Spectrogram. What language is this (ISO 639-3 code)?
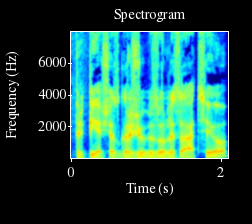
lit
